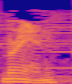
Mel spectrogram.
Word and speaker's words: Moran: How'd you pronounce Moran. – That? Moran.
